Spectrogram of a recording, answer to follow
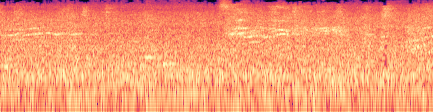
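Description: Steady hiss of background noise, with a faint high wavering tone about halfway through.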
